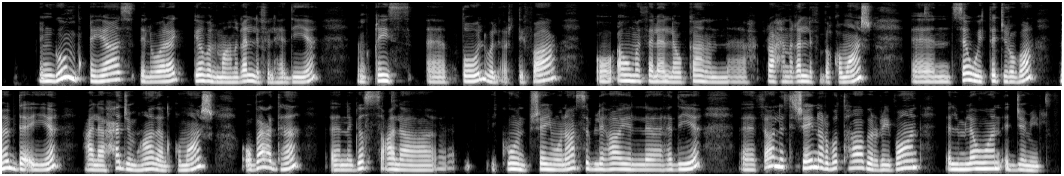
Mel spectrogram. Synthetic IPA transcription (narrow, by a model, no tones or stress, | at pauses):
nɡuːmbqɨjaːsɪlwɑɾˤɑɡ̚ɡablmanɣalːɪfɪlɦad̪ɪjːa | nqiːs | t̪ˤːuːlwɪlʔɪ̰ɾt̪ɪfaːʕ | ʔawmaθalanlawkaːn | ɾˤɑːħnɣalːɪfbɪqʊmaːʃ | nsawːit̪ad͡ʒɾɪba | mab̚d̪aʔɪjːa | ʕalaħad͡ʒmɦaːðalqʊmaːʃ | wbaʕd̪ha | nɡɨsˤːʕala | jakuːnbʃiːmʊnaːsɪblɪɦaːjɪlɦad̪ɪjːa | θaːlɪθʃiːnɨɾˤbɨt̪ˤhɑbɪrːiːbaːn | ʔɪlmʊlawːanɪ̰ld͡ʒamiːl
